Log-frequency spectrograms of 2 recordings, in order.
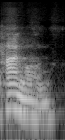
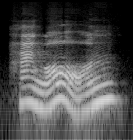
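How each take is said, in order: First: The main stress falls on the first word. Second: The main stress falls on the second word. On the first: It would be a noun. The speaker calls it wrong. "you don't say hang on" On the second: It works as a phrasal verb. The speaker calls it right. "the nucleus on on"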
